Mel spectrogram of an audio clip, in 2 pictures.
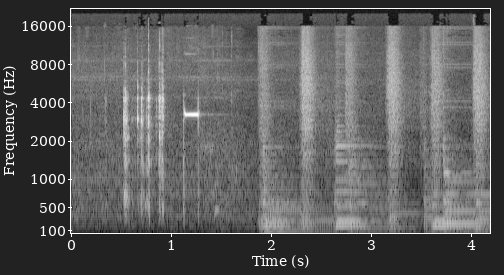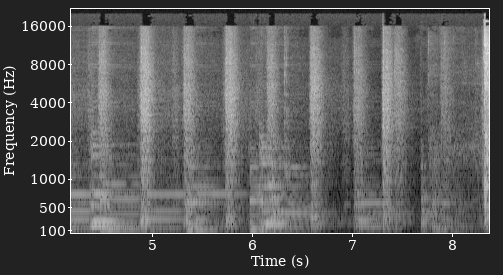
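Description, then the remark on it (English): A few quick clicks, then a door buzzer sounds as someone presses it: a loud, harsh electric buzz that pulses rapidly and steadily for several seconds, with no one talking. “Right, I'm going to buzz.”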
